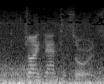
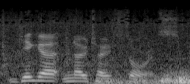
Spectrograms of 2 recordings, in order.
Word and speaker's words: Giganotosaurus: Gigantosaurus. Is it just Gigantosaurus? It's longer. Okay. So both are in the game. Thank you, Dark Thunder. Thank you very much. Oh. Giganotosaurus. Okay.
